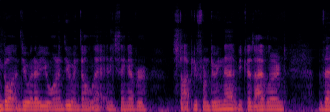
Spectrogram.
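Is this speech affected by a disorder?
Yes: cerebral palsy; able to speak.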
